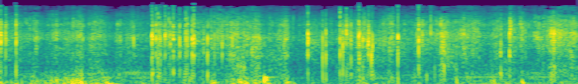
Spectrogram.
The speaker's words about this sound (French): Qu'est-ce qu'on entend au loin? Merde, mon papier bulle.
